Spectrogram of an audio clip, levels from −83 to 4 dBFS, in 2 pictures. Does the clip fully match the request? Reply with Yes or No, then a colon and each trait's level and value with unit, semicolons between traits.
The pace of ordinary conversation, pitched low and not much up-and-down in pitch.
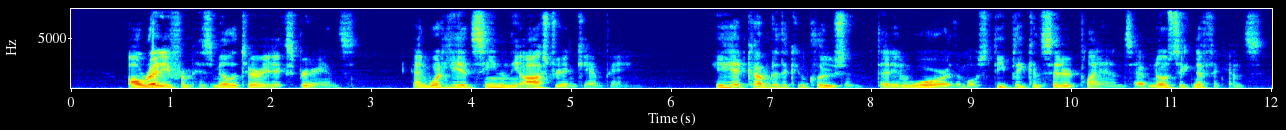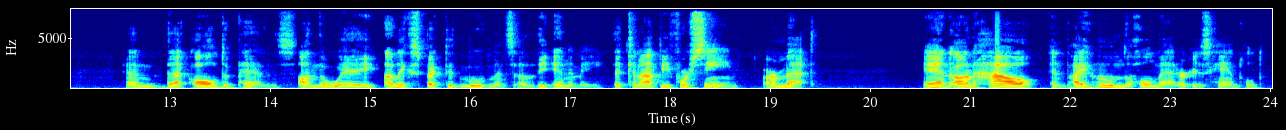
No: average, 145 wpm; low, 125 Hz; average, 3.3 semitones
